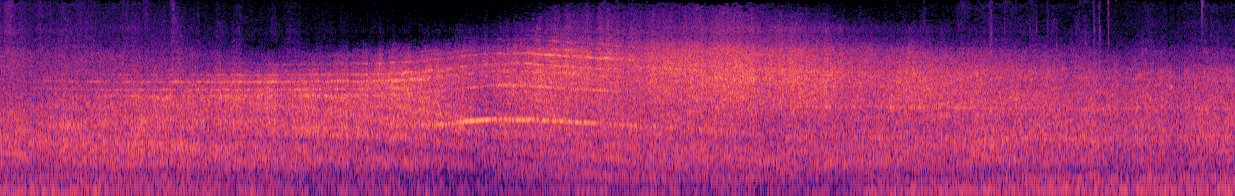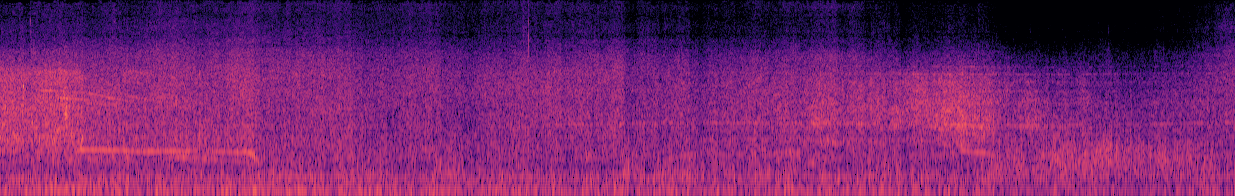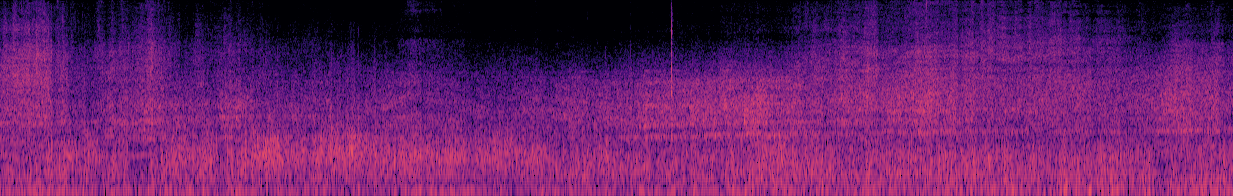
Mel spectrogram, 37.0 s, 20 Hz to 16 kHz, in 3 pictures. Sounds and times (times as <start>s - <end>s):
Aircraft engine: 0.0s - 37.0s
Fixed-wing aircraft, airplane: 0.0s - 37.0s
Outside, urban or manmade: 0.0s - 37.0s.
